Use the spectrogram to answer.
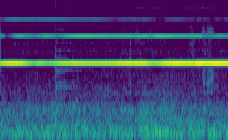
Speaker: Udah dicabut kuncinya dulu baru di reset. Udah dicabut Mas Bob. Kuncinya Hah? belum. Oh, belum. Ketahuan kalau belum. Iya. Makanya kalau di reset bunyi lagi Pak kayak gitu.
